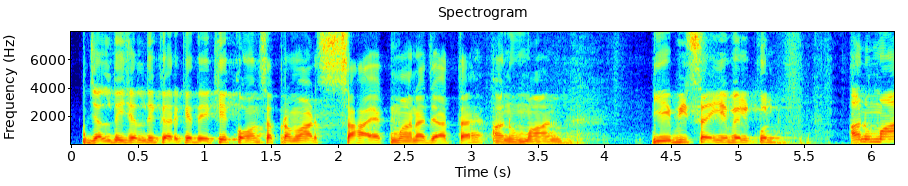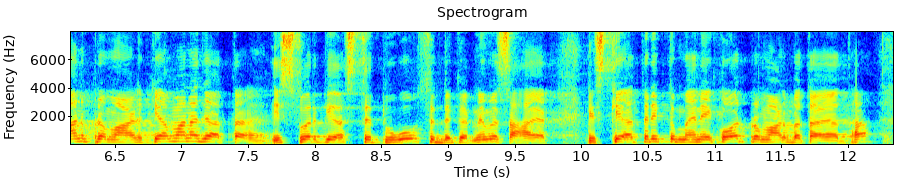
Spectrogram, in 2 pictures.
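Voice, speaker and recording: A man with a slightly high voice teaches an online exam-prep lesson, reading questions aloud and pressing students to answer quickly.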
